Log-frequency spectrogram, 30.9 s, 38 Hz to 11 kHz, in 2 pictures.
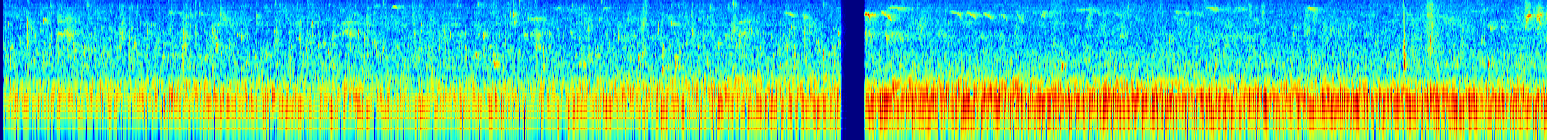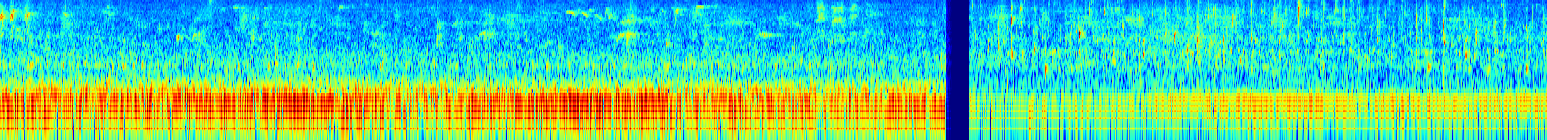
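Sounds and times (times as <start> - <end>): steady low background noise: 0.1 - 30.9
small birds chirping: 0.3 - 25.0.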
